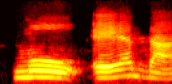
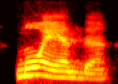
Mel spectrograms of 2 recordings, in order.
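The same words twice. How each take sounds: First: "moeda" split into mo, e, da; syllable by syllable. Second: Said in the usual way. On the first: Shown as a demonstration. Teacher shows students the hiatus, "moeda" syllable by syllable. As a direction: separate "moeda" at every syllable, keeping o and e apart. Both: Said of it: "A separação silábica".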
